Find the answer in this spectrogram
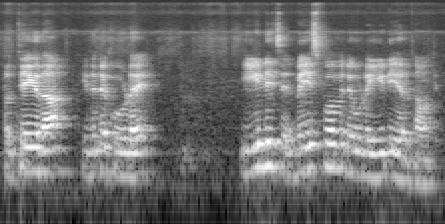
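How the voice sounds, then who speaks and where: A man's voice: mid-range voice, steady tone, moderate pace, distant mic. A man teaching grammar in Malayalam. He speaks, patiently repeats word forms and keeps checking that the class follows. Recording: echoey room, voice from afar.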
